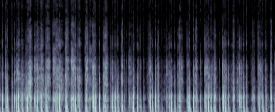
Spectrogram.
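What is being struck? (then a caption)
Cardboard box. Fingertips and short nails tap quickly and lightly scratch the front face of a small, hollow, brown cardboard box held in both hands. The result is a fast, uneven stream of dull, hollow thumps centered in the low-mid range, each dying away almost instantly, with only a faint papery scratch above.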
